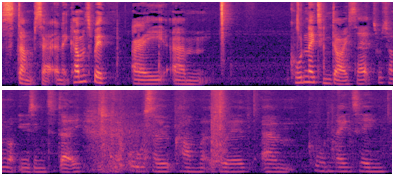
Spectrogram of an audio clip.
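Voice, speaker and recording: A British accent at a very slow pace, with long, frequent pauses and noticeable background noise. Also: woman, very deep, low pitch for a woman, ordinary pitch variation, big swings in loudness. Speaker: card-making demonstrator. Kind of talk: live craft tutorial. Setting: Facebook Live stream. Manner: hesitant, many 'um' fillers.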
